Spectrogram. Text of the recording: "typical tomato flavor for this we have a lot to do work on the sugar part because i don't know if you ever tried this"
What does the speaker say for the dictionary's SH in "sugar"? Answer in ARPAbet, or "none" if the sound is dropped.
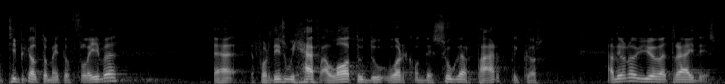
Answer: S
